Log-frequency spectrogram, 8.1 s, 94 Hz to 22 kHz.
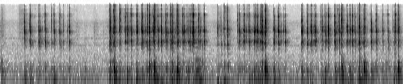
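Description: Fingertips type on a ROCCAT G65 backlit mechanical keyboard with plastic keycaps, producing quick, bright clicking taps. The typing comes in bursts, with short pauses near 2 s, 4.3 s and 6 s.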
